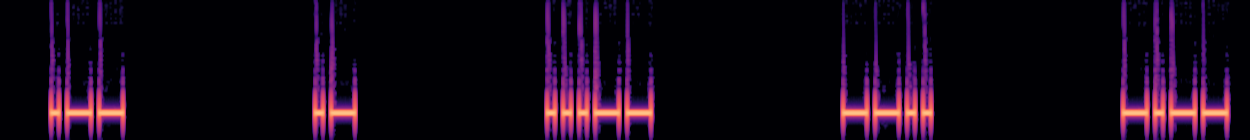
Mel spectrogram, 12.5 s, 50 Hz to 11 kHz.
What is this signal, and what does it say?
Morse code, heard as a keyed tone, about 15 wpm, spaced as for 4 wpm, 700 Hz. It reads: WA3ZY
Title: USA Call Signs - 6 Characters - 8x Character Spacing - 15wpm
